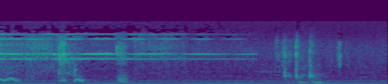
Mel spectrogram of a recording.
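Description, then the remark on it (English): A telephone bell rings loudly and steadily for about two and a half seconds, then stops, followed by a few short, indistinct vocal sounds. “Wait a minute while I answer the phone.”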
